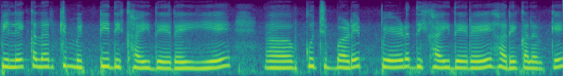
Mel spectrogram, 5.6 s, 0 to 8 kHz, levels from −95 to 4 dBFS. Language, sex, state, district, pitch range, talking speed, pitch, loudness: Hindi, female, Uttarakhand, Uttarkashi, 220-260 Hz, 190 wpm, 240 Hz, -12 LUFS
